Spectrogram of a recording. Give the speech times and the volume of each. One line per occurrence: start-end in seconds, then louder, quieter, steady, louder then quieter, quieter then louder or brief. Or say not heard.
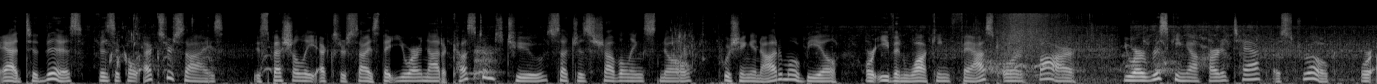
0.0-13.7 steady.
